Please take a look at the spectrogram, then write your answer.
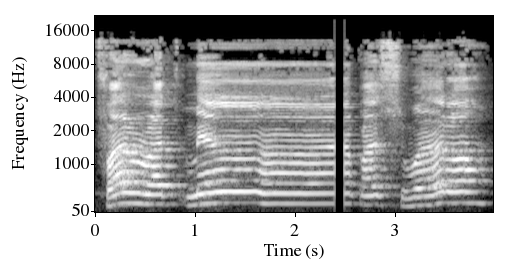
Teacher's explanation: گول والی تا بس کیسی بھی ہے، کوئی بھی حرکت ہے اس کو ہا ساکن سے بدلتے جا رہے ہیں ہم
